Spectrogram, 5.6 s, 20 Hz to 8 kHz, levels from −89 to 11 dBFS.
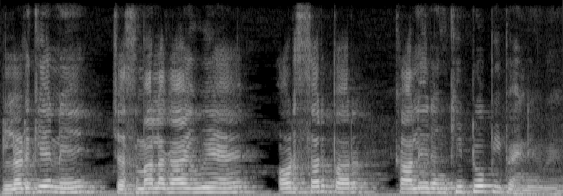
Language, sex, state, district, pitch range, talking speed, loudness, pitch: Hindi, male, Uttar Pradesh, Lalitpur, 165-200 Hz, 160 wpm, -15 LUFS, 185 Hz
